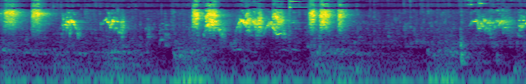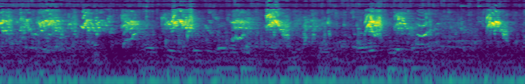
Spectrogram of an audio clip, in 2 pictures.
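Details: Pet parakeets indoors on a Saturday morning, a small group including a three-month-old young bird, chattering with bursts of harsh squawks and warbled notes, loud clusters early then steadier lower-level chatter throughout.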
